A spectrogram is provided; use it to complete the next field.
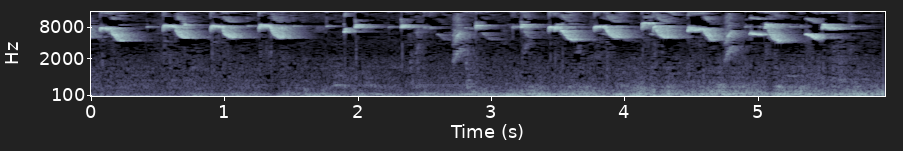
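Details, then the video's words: Saffron finch from Uruguay delivering a fast, rich song of high, sweeping buzzy syllables, each dropping in pitch, repeated roughly two to three times a second with a few short rising chips mixed in, over a soft low hum. "Jilguero dorado Uruguayo"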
